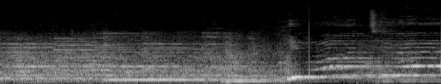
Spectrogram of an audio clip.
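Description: A man singing long, held notes with an acoustic guitar in a live solo performance, sliding up into a new note about three seconds in.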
